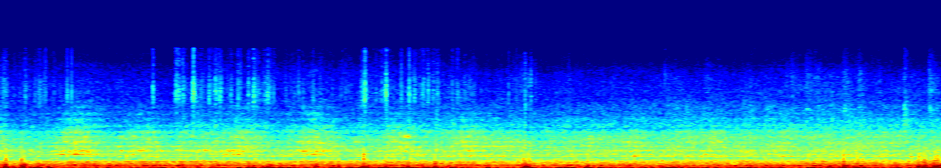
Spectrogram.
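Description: Double-decker AC chair-car passenger train running along the track: a steady rumble of wheels on rail with a few light clacks over rail joints.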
